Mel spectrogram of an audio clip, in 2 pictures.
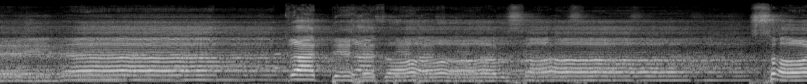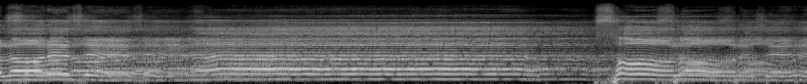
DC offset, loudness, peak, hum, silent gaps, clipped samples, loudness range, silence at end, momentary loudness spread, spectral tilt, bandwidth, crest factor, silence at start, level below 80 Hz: under 0.1%; -18 LUFS; 0 dBFS; none; none; under 0.1%; 3 LU; 0 s; 9 LU; -2.5 dB/octave; 19 kHz; 18 dB; 0 s; -52 dBFS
